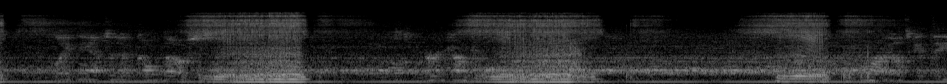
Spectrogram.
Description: puppy snoring because Abby wanted to see it because she can not see Lindi in Africa...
